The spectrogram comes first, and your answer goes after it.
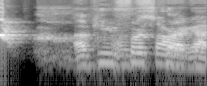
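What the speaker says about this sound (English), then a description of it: "That's my dog." A dog gives a few short, close barks that overlap and alternate with a man's speech.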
